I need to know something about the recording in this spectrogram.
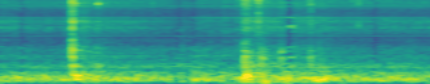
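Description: A few faint clicks of keys being typed on a computer keyboard: one about a third of a second in, then a quick cluster just after a second in.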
